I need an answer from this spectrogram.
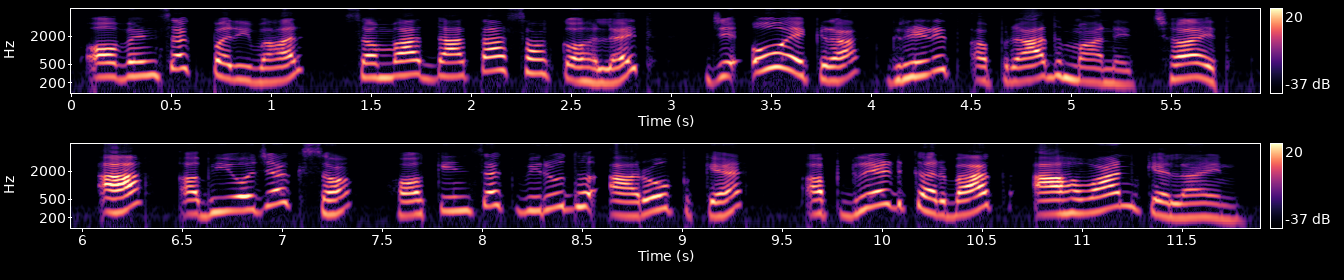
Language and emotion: Maithili, neutral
